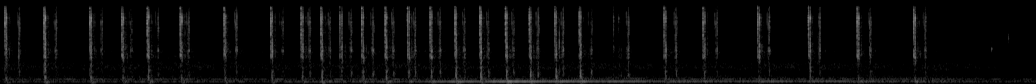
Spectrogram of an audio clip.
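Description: Tab key on a computer keyboard pressed over and over, about three sharp key clicks a second, some 27 presses in all. The presses stop about a second before the end.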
